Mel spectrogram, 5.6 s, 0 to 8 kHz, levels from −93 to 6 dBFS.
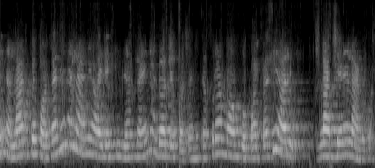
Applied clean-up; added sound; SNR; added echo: neural separator model SepFormer DNS4.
